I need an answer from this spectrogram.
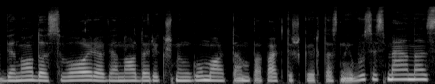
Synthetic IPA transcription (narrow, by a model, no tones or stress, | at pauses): ʋʲiɛnoːd̪oːsʋoːɾʲoːʋʲiɛnoːd̪oːɾʲɛɪkʃʲmʲɪŋɡʊmoːt̪ɐmpɐ̰fɑːkt̪ʲɪʃkɐɪɪrt̪ɐsnɐɪʋusʲɪsmʲæːnɐs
